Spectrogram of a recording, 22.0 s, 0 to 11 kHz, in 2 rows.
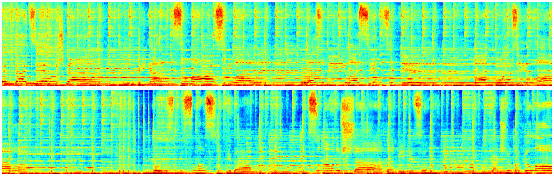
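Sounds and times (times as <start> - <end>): bass: 0.0 - 22.0
drum kit beat: 0.0 - 22.0
lead guitar melody with bends: 0.0 - 22.0.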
